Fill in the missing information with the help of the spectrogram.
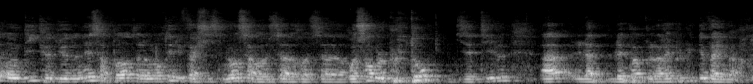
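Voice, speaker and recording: A man giving a measured lecture to an audience, often pausing on hesitant fillers. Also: mid-range voice, mellow, a little hiss or hum. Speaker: guest speaker. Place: lecture hall. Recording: very echoey hall, mic far off.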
